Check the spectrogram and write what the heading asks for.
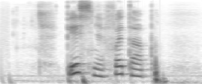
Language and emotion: Russian, neutral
